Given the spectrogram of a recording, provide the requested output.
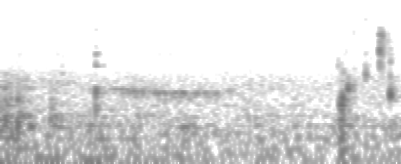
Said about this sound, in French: Excuse-moi, boire une petite gorgée d'eau.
